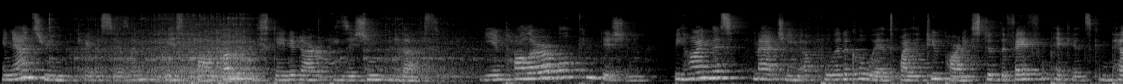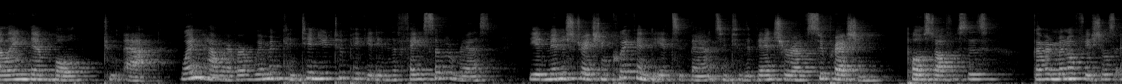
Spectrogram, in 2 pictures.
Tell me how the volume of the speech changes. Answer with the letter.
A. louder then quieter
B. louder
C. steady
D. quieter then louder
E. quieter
C.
